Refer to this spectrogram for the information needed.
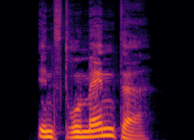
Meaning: nominative/accusative/genitive plural of Instrument
- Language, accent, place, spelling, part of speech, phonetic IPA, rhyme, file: German, Germany, Berlin, Instrumente, noun, [ˌɪnstʁuˈmɛntə], -ɛntə, De-Instrumente.ogg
